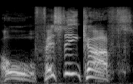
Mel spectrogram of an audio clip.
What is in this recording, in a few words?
dragon punch, Pirate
